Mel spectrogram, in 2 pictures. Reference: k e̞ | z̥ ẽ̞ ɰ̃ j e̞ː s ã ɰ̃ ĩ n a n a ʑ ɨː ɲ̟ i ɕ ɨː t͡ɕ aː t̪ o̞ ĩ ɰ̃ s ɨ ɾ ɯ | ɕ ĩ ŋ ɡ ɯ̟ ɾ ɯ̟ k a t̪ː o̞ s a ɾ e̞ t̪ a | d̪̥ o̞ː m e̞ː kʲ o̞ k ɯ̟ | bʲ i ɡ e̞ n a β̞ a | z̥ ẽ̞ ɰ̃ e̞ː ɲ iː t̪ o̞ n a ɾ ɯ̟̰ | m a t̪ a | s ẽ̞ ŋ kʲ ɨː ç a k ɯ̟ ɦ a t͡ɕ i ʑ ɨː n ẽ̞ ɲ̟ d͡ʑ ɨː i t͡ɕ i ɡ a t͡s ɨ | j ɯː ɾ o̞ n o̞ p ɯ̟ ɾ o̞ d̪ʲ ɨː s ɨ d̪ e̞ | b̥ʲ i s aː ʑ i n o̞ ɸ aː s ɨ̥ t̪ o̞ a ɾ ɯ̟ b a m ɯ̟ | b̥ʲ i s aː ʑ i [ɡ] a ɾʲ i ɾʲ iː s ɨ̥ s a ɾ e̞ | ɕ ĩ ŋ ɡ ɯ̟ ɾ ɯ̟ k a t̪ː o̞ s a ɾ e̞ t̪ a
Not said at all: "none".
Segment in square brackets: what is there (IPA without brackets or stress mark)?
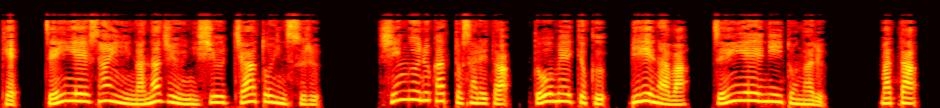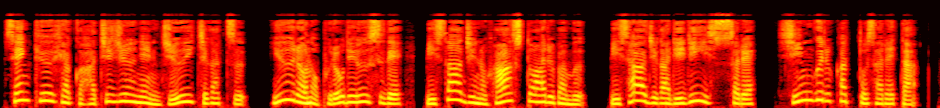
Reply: ɡ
